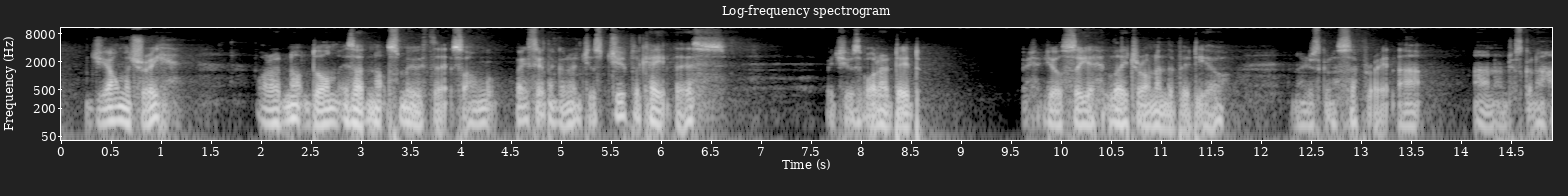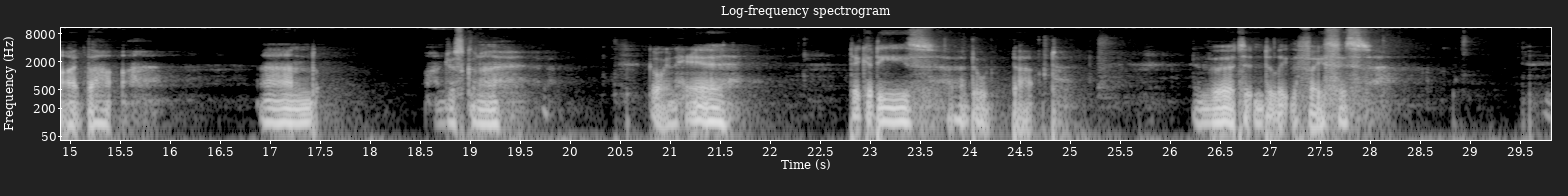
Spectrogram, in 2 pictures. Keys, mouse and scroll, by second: 1.5 3, 2.5-5.1 alt+drag, 5.1 shift+d, 13.5 Tab, 14.1 click, 15.1 h, 16.1 scroll up 1, 16.9-18.8 middle drag, 18.8 Tab, 19.5 click, 20.3 Tab, 21.5 3, 22.0 click, 23.5 ctrl+KP_Add, 23.9 ctrl+KP_Add, 25.8 ctrl+i, 26.6 Delete, 28.3-29.3 shift+middle drag, 29.3 Tab.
